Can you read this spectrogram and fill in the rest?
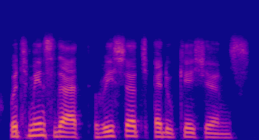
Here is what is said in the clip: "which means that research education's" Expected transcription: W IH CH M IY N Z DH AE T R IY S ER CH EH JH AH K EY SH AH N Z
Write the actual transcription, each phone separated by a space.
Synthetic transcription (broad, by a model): W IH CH M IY N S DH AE T R IY S ER CH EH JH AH K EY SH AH N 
